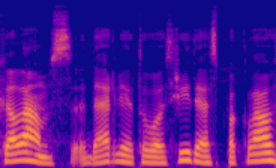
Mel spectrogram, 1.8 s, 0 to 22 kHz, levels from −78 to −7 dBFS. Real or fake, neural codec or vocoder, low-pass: real; none; 19.8 kHz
